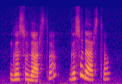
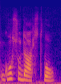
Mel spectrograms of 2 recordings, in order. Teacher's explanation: À Moscou, on prononce toujours tous les O inaccentués comme A. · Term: l'accent de Moscou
